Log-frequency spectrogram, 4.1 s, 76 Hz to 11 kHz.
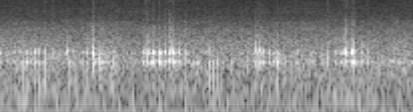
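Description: Fingernails scratch across the ribs of a small, empty, hollow, ribbed white disposable plastic cup and tap its wall. The result is quiet, papery scratching bursts and light, short ticks with a hollow midrange tone near 1 kHz. They come in loose clusters over a soft background hiss.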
